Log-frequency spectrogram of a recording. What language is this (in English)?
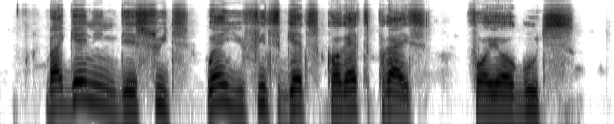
Nigerian Pidgin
